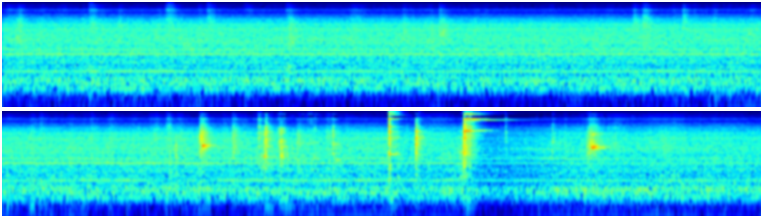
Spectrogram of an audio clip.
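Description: Steady mechanical hum of shop equipment, with a run of sharp metallic clicks and knocks in the second half as tools and the welding setup are handled; partway through the knocks, one tone of the hum cuts out.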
